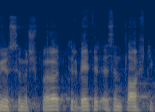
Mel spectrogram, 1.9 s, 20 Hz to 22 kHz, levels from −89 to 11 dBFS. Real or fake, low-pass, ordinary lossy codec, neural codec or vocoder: fake; 14.4 kHz; Opus, 32 kbps; vocoder, 44.1 kHz, 128 mel bands every 256 samples, BigVGAN v2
